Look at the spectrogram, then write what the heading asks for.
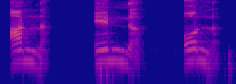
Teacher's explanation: آپ کی زبان کی نوک اوپر کے 2 سامنے والے دانت کی جڑ کے ساتھ لگ رہی ہے. ان، اوپر والے سامنے والے جو 2 دانت ہیں ان کے نیچے، ان کے تالو کے ساتھ، ان کی جڑ کے ساتھ زبان کی نوک لگ رہی ہے. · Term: نون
